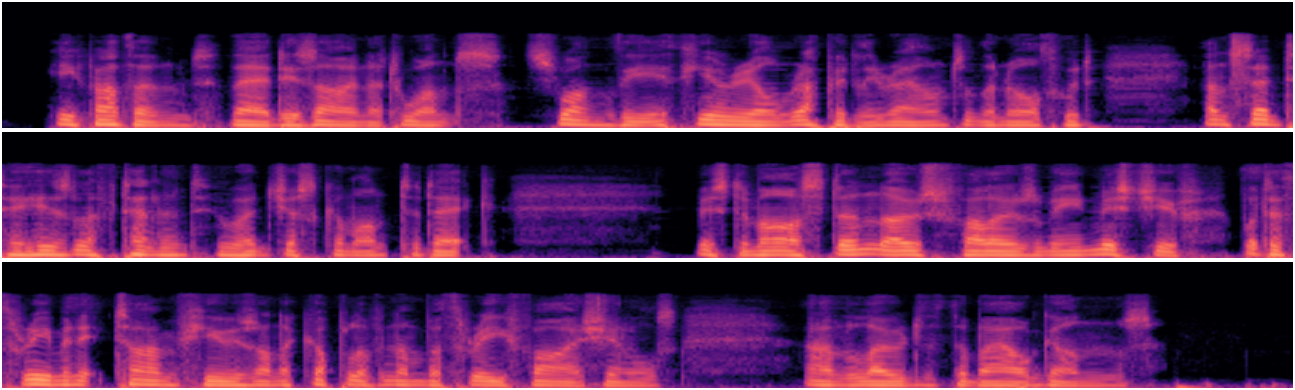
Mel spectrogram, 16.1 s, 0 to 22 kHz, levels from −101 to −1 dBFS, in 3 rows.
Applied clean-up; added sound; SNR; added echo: neural mask model DeepFilterNet 3.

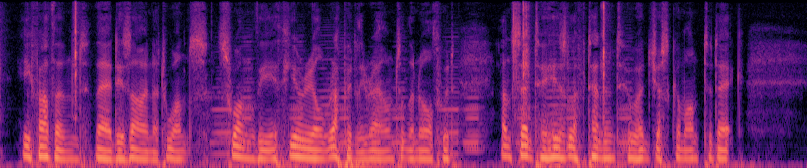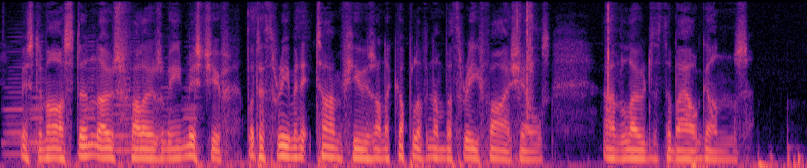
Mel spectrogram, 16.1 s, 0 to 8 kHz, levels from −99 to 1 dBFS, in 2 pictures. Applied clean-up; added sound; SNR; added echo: none; Camera + Accordion; 15 dB; none.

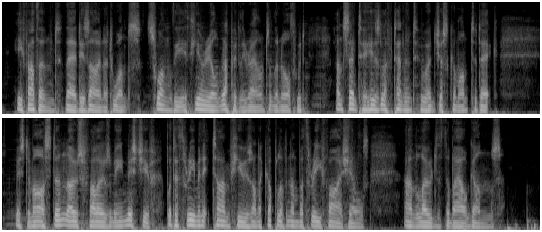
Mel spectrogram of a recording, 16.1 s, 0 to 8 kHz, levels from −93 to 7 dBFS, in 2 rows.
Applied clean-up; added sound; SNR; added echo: neural separator model SepFormer DNS4.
